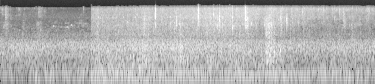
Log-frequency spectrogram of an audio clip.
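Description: SUV engine running as it pulls an empty boat trailer up the launch ramp, a steady low hum that grows louder about two seconds in.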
